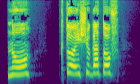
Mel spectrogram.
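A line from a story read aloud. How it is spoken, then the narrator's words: Sighing question. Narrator (Russian): вздохнув, поинтересовался Эрик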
